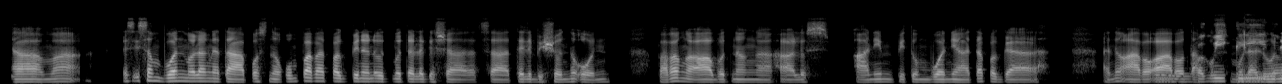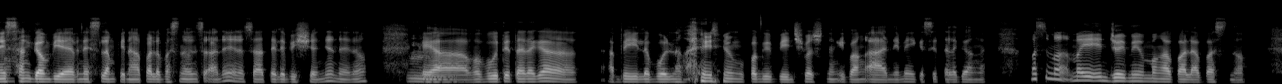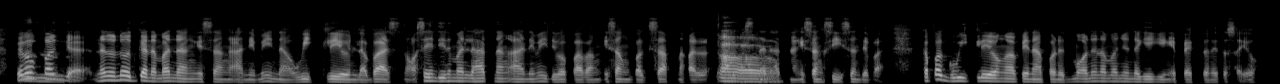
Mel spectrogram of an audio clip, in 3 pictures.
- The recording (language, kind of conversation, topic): Filipino, podcast, Paano nag-iiba ang karanasan mo kapag sunod-sunod mong pinapanood ang isang serye kumpara sa panonood ng tig-isang episode bawat linggo?
- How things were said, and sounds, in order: laughing while speaking: "ngayon"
